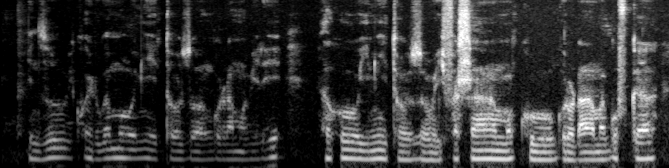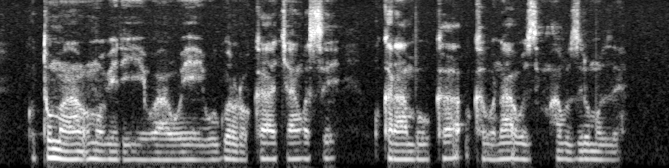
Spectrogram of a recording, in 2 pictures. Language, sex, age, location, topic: Kinyarwanda, male, 18-24, Kigali, health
